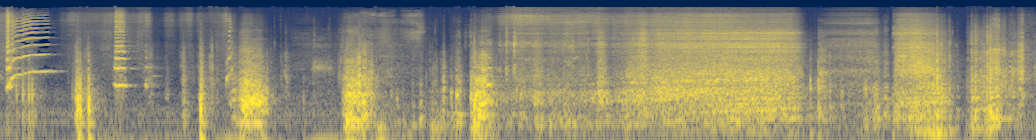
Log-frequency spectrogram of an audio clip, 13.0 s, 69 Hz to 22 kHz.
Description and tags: gonflage ballon 2
various noises taken while having fun with balloons.
recorded with a sony MD, then re-recorded on my comp using ableton live and a m-audio usb quattro soundcard. then sliced in audacity.
balloon, fun, inflate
